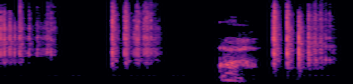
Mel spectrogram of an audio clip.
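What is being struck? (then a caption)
Copper penny dropped on wood. A copper penny is dropped repeatedly onto hard wood in a ping test, each drop giving a quick burst of bright, high metallic pings as it bounces and settles, with one duller, lower-pitched burst in between. The ring confirms it as the copper penny.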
